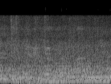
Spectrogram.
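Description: A loud, steady wash of many voices speaking or reciting at once, with no single voice standing out.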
